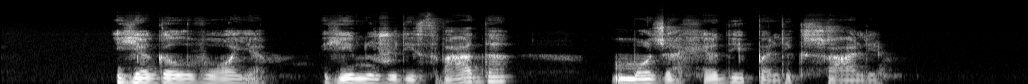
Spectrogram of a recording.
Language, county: Lithuanian, Kaunas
